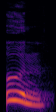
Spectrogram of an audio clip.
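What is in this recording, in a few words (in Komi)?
"ын", Komi, female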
